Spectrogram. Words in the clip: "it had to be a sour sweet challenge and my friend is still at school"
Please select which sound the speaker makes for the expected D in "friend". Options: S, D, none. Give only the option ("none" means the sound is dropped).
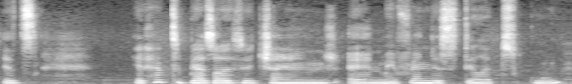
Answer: D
